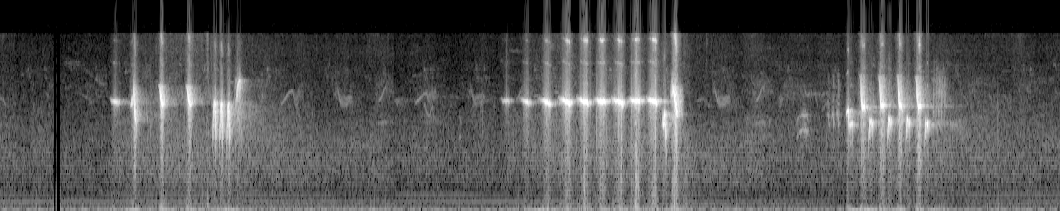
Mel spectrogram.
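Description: A small bird chirping in three short bursts of quick repeated high notes, the middle burst the longest.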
